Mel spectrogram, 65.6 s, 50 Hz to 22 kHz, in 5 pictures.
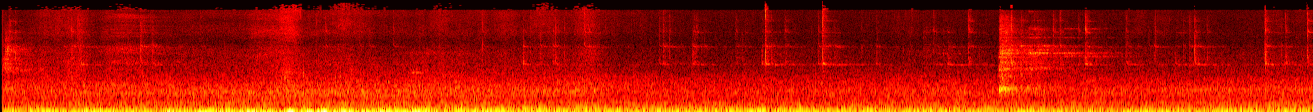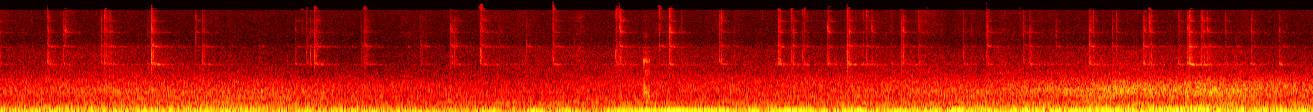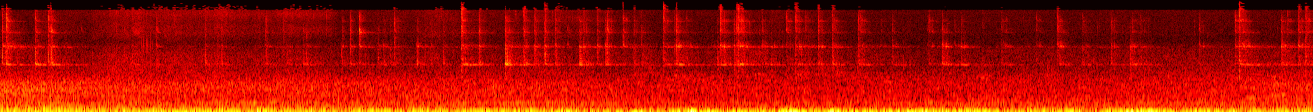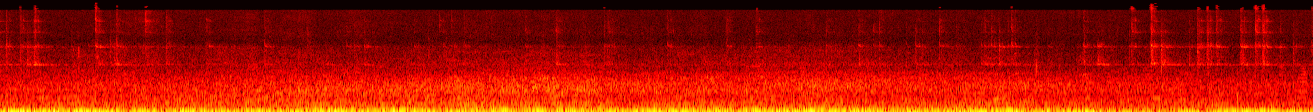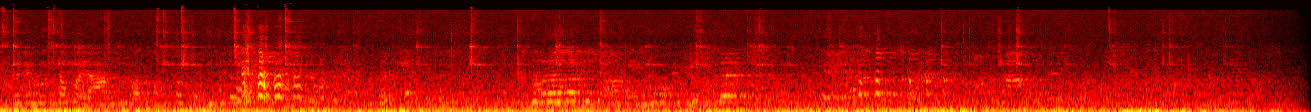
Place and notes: cologne, judengasse, fahnen im wind
abends vor dem kölner rathaus, fahnen flattern im wind, schritte und stimmen flanierender altstadtbesucher
soundmap nrw:
projekt :resonanzen - social ambiences/ listen to the people - in & outdoor
judengasse, vor dem rathaus, September 2008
